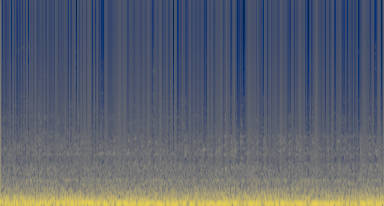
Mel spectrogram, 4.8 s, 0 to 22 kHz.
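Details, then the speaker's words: 2009 Nissan Versa 1.8L SL driving with a deep, uneven, stumbling run and violent shaking, check engine light flashing; codes P0340, P0304, P0300; cylinder 4 dead from a failed coil pack, which was then replaced. "I'm assuming obviously it threw the cylinder 4 misfire code, so I'm assuming now that that cylinder is completely not firing at all."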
